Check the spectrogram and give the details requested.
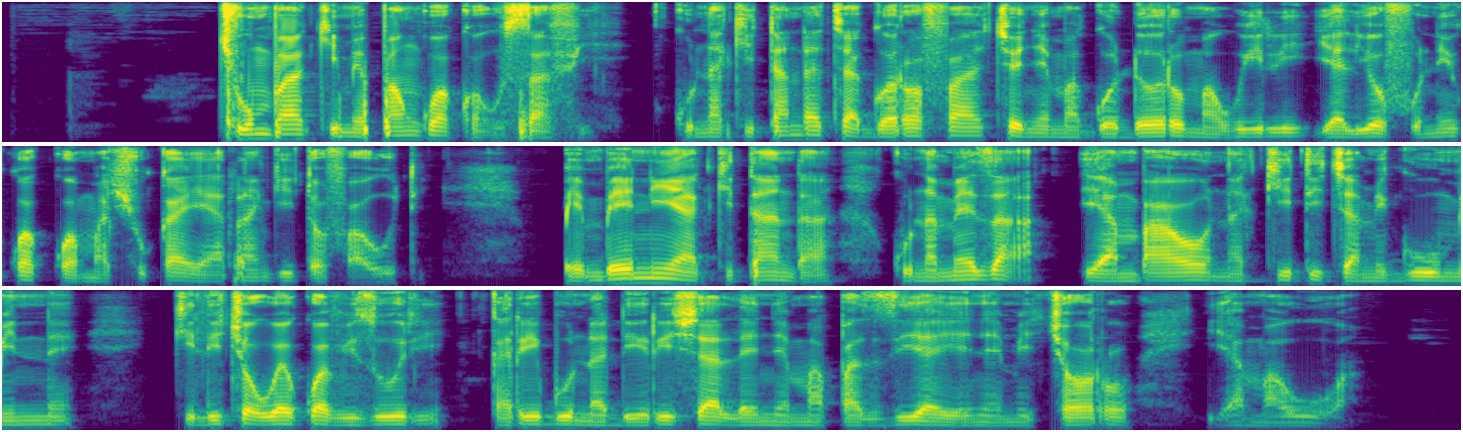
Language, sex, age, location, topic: Swahili, male, 25-35, Nairobi, education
